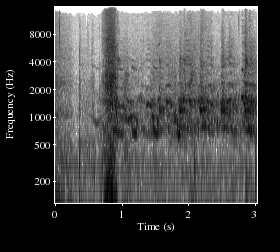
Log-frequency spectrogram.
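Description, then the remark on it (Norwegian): A hen clucks, a sharp loud squawk early on followed by a steady run of warbling, throaty clucks with no talking. “Og helt til slutt, eh, dere er svenske høner.”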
